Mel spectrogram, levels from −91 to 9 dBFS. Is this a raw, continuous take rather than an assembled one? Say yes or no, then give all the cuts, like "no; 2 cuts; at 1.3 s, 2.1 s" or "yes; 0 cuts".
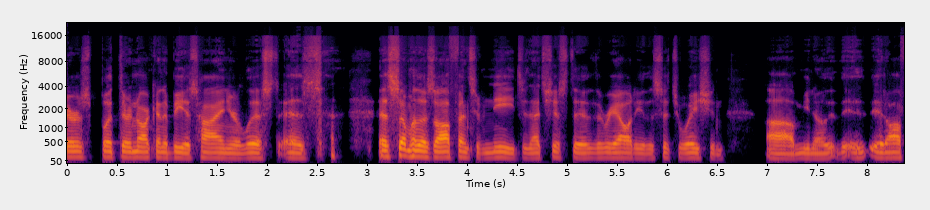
yes; 0 cuts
